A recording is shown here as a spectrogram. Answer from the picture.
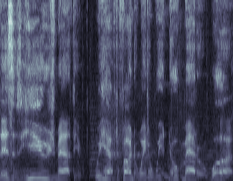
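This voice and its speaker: A man's put-on character voice, pitched high, at a moderate pace over clear background music. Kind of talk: laid-back slang.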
